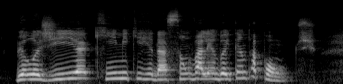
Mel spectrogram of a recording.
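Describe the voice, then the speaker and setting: Very clean, with a silent background, the recording captures a woman at a moderate pace. Her pitch is high. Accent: Carioca. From Brazil, Rio de Janeiro suburbs. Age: 30s. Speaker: biology teacher. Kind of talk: documentary interview testimony.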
